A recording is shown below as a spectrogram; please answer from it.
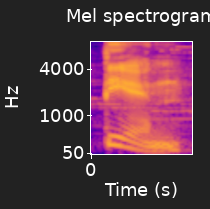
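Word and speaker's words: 店: Contoh, kalau kita kasih can, huruf can di dalam, ternyata bacanya jadinya tian, artinya toko ya.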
